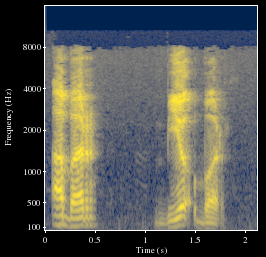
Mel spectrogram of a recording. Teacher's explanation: Glottal stop in word initial and word medial position.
